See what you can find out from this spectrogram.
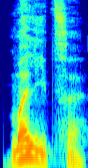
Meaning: to pray (to petition a higher being)
- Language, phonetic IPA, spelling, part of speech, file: Russian, [mɐˈlʲit͡sːə], молиться, verb, Ru-молиться.ogg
